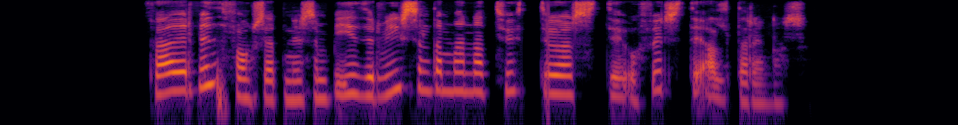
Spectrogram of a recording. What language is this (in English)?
Icelandic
